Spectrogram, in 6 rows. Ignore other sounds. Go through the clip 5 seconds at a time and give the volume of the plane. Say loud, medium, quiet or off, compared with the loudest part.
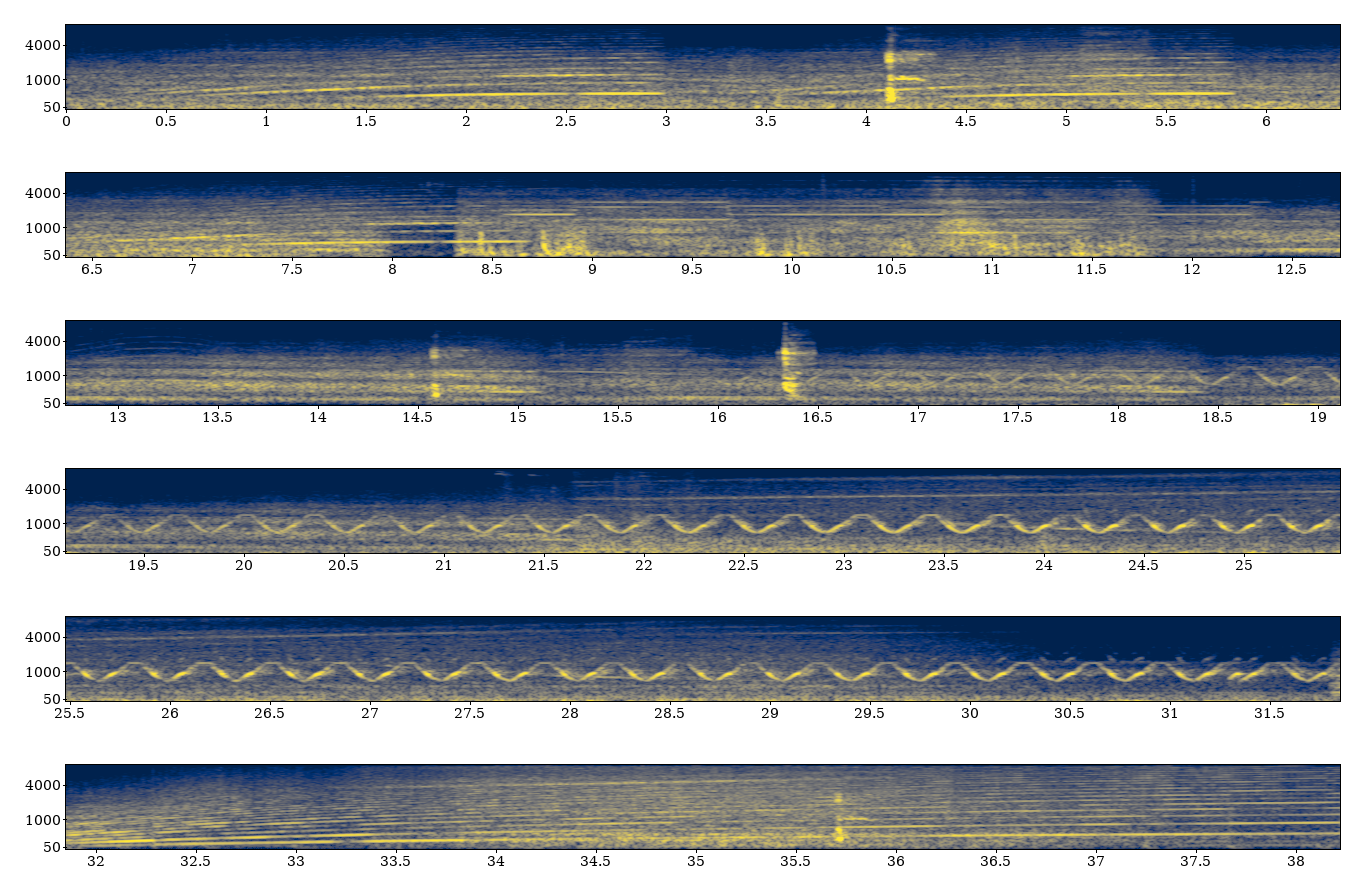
medium, loud, loud, medium, medium, medium, loud, loud.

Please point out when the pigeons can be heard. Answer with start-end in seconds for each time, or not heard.
not heard.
